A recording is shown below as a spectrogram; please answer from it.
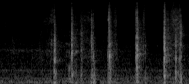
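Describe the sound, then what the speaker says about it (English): Tarot cards being shuffled by hand, a series of soft, papery slaps and riffles in a steady irregular rhythm, close and clear with no talking. "we're just going to shuffle"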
